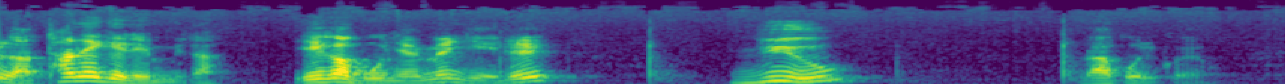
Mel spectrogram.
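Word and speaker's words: μ: 얘가 뭐냐면 얘를 뮤라고 읽어요.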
